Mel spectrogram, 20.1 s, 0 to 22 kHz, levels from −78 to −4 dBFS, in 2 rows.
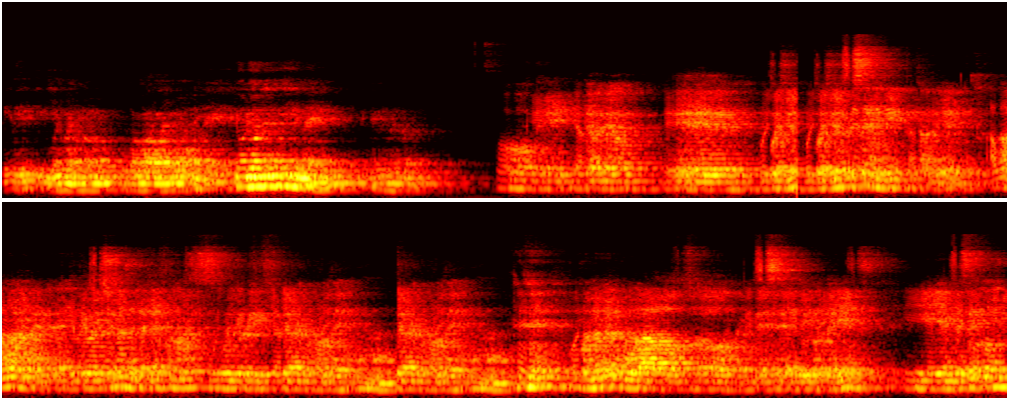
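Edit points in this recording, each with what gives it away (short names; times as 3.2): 7.95 repeat of the last 0.45 s
14 repeat of the last 1.14 s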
